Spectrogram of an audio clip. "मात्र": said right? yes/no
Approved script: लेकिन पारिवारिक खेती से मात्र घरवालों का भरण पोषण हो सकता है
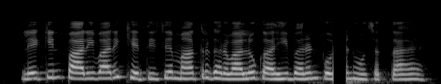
yes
